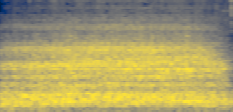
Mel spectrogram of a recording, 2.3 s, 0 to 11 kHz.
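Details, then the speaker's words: 2013/2014 Ford Explorer rack and pinion, turning the wheel: steady gritty grinding that fades as it stops; rack internally worn, likely from dust entering through a broken boot; car had been in an accident; rack being replaced. "that was the noise they were complaining about and i guess the cause of it was this boot broken and a lot of dust came in"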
